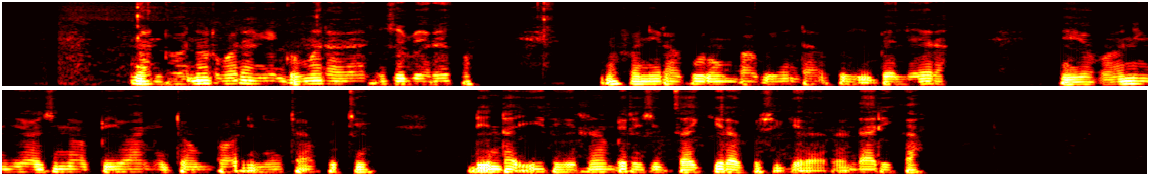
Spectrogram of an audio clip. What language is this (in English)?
Ndau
